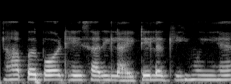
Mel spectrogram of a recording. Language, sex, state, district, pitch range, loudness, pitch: Hindi, female, Uttar Pradesh, Lucknow, 205-215 Hz, -15 LUFS, 210 Hz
